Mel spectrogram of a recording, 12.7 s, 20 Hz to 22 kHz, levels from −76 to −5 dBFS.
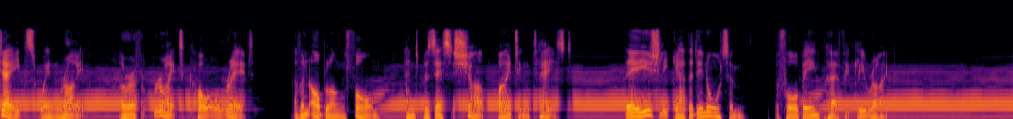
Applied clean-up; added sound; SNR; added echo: neural mask model RNNoise.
